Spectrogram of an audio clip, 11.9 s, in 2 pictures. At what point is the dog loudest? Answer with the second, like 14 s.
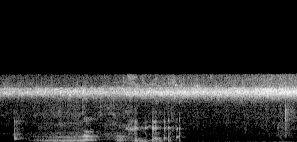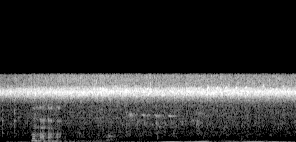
2 s.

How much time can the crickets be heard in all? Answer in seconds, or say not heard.
12 s.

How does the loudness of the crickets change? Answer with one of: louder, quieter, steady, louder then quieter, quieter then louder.
louder.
